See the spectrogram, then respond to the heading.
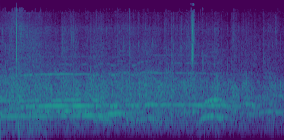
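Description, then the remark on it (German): A church audience in Nuremberg applauds steadily for its sister audience in Erlangen, a dense wash of clapping with faint cheers and whoops rising over it, sustained at an even level throughout. “Hey, lass uns mal der äh, Ecclesia Church auch in Erlangen mal hier aus Nürnberg einen riesen, riesen Applaus geben.”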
